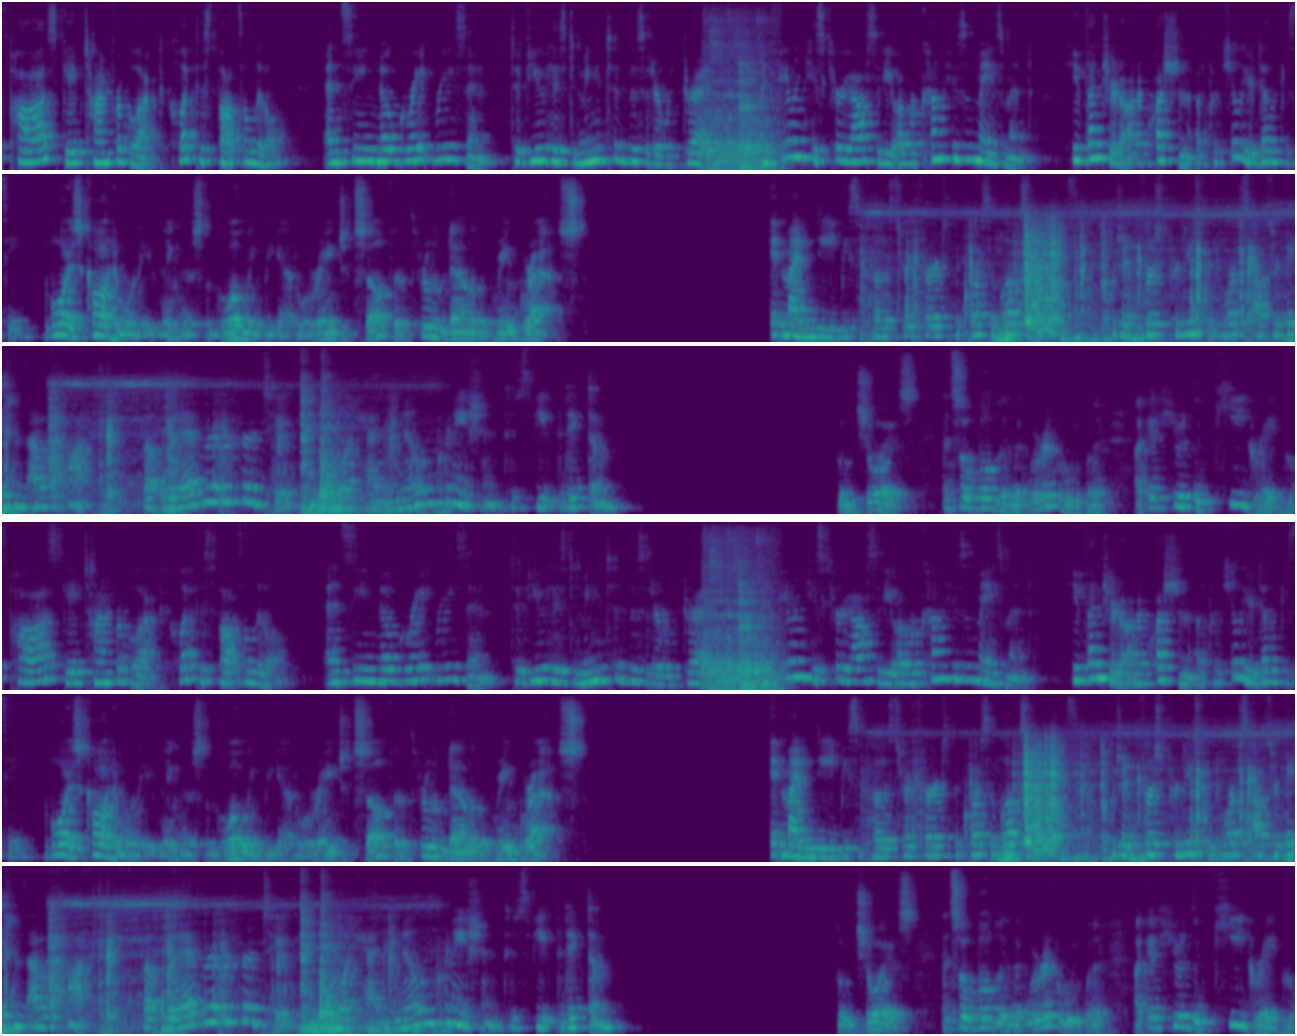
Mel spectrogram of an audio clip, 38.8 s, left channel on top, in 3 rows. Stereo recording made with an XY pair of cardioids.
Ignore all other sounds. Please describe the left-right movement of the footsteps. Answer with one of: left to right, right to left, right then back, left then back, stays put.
left to right.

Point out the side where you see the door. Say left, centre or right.
right.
